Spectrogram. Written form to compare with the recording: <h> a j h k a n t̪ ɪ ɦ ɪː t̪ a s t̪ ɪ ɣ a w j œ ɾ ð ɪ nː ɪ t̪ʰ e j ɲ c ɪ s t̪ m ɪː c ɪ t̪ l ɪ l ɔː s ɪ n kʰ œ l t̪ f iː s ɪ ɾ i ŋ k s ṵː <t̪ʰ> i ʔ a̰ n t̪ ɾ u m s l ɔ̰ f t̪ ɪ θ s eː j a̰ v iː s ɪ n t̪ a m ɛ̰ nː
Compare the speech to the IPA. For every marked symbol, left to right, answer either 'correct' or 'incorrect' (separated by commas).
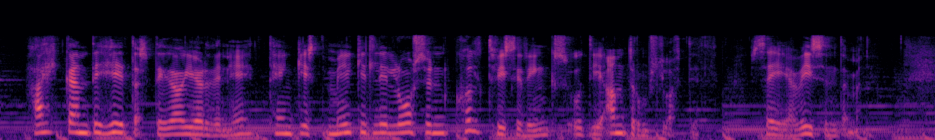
correct, incorrect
